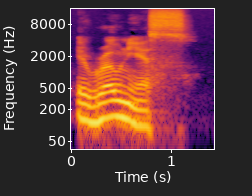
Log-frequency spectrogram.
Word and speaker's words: erroneous: The word was erroneous. Erroneous. The stress is over the second syllable.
